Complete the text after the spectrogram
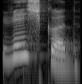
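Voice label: "веськӧд", Komi, female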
